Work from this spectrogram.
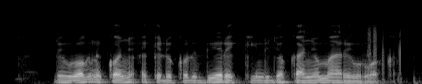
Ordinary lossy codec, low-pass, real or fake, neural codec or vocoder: none; 7.2 kHz; real; none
